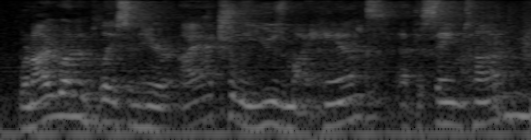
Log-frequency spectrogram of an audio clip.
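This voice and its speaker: Noticeable noise fills the background, and the room echo is audible. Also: man. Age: 40s. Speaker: swim spa company presenter. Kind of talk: live-streamed product demonstration and exercise tutorial. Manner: casual, conversational.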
